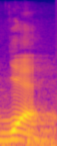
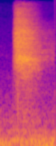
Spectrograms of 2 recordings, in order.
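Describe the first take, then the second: First: The consonant has no strong puff of air. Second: The consonant has a strong audible puff of air. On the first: The speaker calls it right. "tidak sampai mengecap atau tidak sampai berhembus" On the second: The speaker calls it wrong. "hamesnya ya terdengar sekali"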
